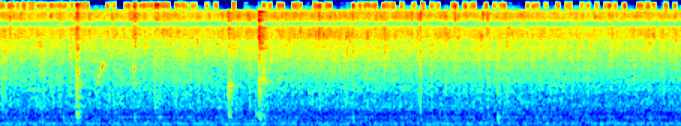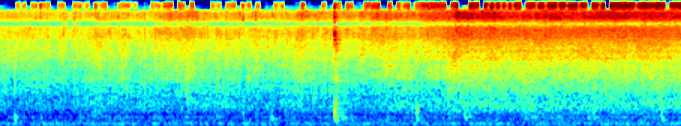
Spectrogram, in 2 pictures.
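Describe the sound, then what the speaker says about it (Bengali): Chili, cumin, garlic and onion pastes fry in a hot pan, giving a continuous loud sizzle with scattered small pops and spoon scrapes, the hiss swelling slightly louder toward the end. "মরিচ বাটনা দিয়ে দিই, জিরা বাটা দেবেন, রসুন বাটা, পেঁয়াজ বাটা"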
